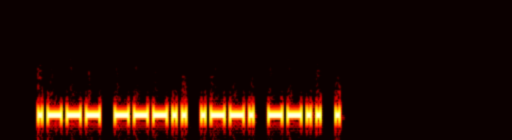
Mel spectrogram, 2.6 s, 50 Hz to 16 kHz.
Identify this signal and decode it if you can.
Morse code, heard as a keyed tone, about 52 wpm, 700 Hz. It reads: J8PZE
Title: Code Groups - 5 Letter:Numbers - 50wpm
